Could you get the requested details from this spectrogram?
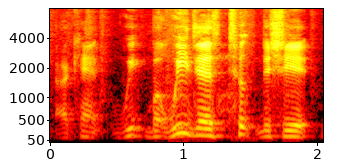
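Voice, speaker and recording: A man's voice: mid-range voice, lively intonation, a little fast, bright, forceful tone, slightly rough. A man, a record label founder speaking as an interview guest in blunt street slang, often repeating himself. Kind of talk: casual interview talk.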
